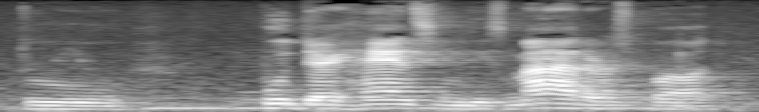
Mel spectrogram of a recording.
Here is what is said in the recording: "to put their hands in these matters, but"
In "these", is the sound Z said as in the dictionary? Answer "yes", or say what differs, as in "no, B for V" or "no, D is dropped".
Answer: no, S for Z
